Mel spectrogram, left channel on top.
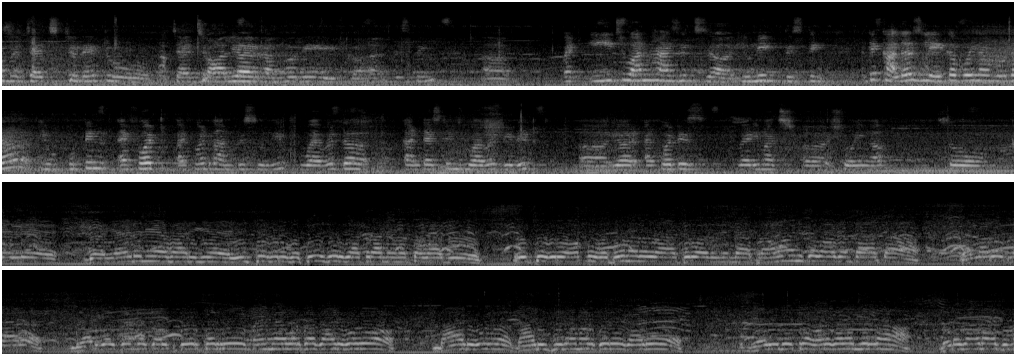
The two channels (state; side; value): different; both; correlation 0.00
